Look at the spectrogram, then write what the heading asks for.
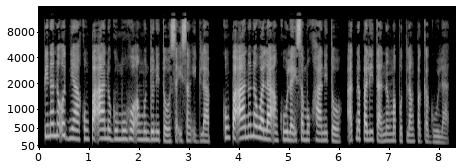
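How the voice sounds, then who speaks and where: A woman's voice: mid-range voice, expressive, brisk, few pauses, no room sound, clean studio sound. A woman with a Filipino accent narrating a scripted love drama in a solemn, dramatic way. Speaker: storyteller narrator.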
